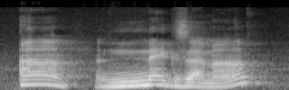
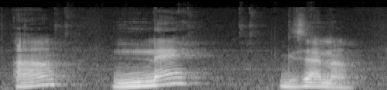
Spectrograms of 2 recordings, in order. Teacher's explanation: Un exemple, un examen, ici un est un article, la dernière lettre est N et la première lettre du mot qui le suit est une voyelle. Ici, nous réaliserons donc la liaison entre le N et le E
